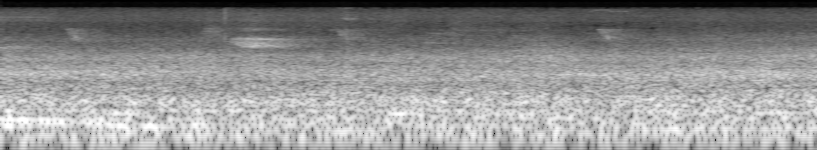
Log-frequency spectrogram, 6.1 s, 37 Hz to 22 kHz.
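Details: Nissei DS-11 (Terumo) automatic upper-arm blood pressure monitor, 22–42 cuff, pumping up after the start button is pressed: steady low motor hum of cuff inflation at the start of a measurement.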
